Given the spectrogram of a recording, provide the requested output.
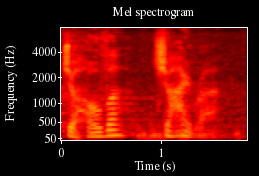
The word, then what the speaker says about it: Jehovah Jireh: It's pronounced Jehovah Jireh.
